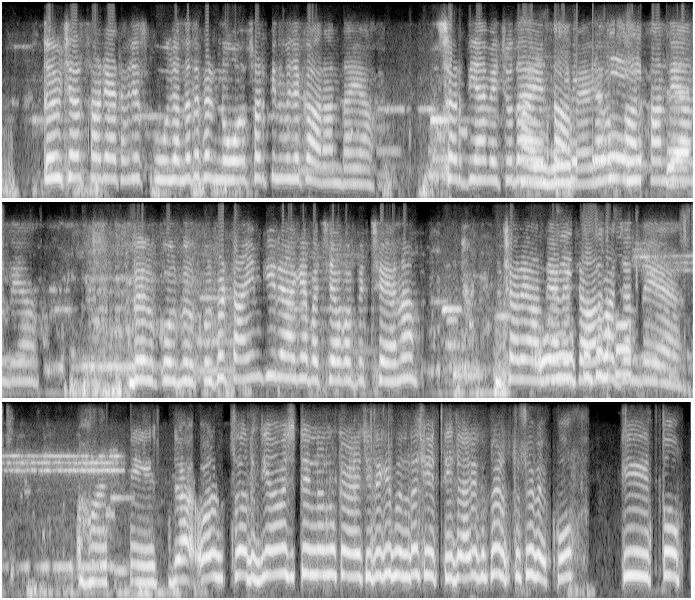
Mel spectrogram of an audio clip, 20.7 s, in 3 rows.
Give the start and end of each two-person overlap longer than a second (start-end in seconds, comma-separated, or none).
5.2-6.8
